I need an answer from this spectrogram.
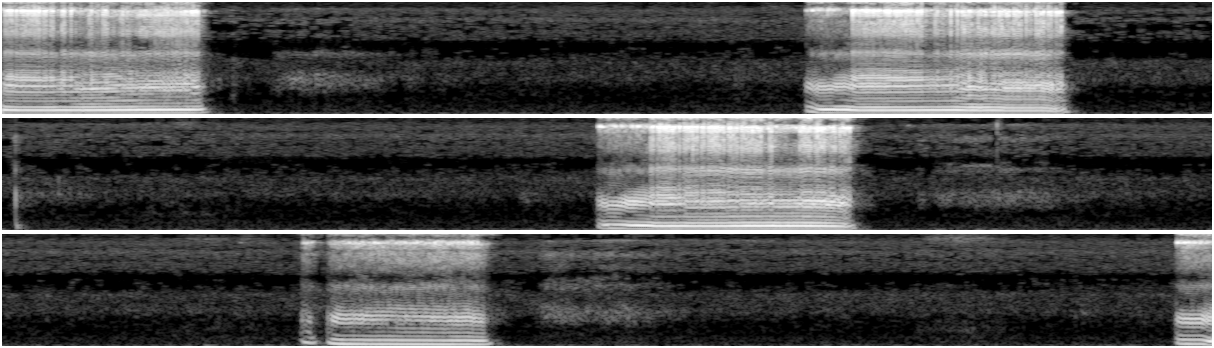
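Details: Pekingese dog snoring indoors, four loud, deep rasping snores, each lasting about a second and coming every four to five seconds, with quiet pauses between.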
